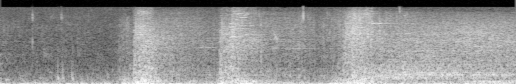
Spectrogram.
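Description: A blade swishes and strikes sharply several times.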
